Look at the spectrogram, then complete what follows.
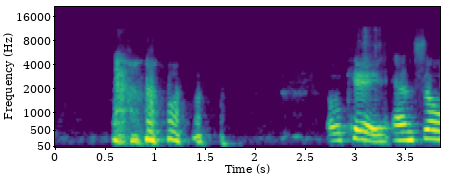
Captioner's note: laughs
